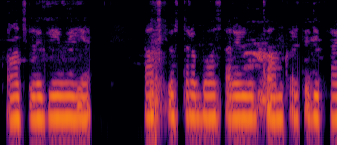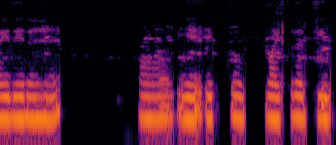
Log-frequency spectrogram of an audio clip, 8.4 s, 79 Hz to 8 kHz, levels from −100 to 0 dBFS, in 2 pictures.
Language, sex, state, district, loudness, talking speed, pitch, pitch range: Hindi, female, Jharkhand, Jamtara, -36 LUFS, 220 wpm, 185 Hz, 185-195 Hz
